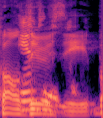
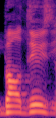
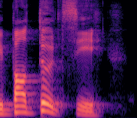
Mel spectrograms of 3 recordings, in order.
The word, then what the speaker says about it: Balduzzi: Well, Balduzzi. Balduzzi. But if you want to get Italian, it could be Balduzzi.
